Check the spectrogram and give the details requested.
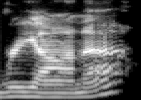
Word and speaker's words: Riana: just a couple things you pronounced My Name Rihanna mil okay e and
